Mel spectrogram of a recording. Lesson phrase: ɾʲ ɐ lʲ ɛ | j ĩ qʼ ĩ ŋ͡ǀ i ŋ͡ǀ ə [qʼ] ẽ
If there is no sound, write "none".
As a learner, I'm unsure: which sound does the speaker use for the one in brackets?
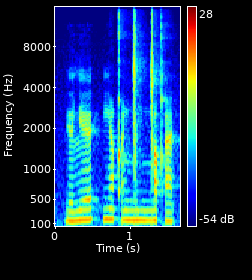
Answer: qʼ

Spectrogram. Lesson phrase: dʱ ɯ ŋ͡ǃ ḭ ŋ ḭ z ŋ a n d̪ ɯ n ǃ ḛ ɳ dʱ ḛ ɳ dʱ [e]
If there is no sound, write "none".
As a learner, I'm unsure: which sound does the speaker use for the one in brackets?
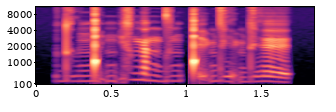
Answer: ɛ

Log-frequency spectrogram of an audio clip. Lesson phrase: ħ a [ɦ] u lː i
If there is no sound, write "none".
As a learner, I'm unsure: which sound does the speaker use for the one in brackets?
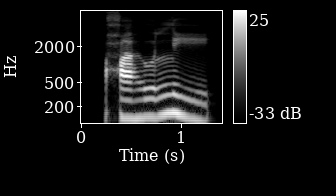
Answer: ɦ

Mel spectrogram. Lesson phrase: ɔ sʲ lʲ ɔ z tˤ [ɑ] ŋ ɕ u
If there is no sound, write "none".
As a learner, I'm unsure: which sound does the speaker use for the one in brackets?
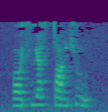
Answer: ɑ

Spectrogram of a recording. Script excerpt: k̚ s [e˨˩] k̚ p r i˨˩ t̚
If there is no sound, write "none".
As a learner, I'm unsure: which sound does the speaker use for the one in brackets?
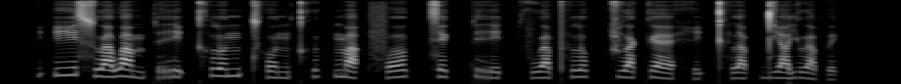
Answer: e˦˥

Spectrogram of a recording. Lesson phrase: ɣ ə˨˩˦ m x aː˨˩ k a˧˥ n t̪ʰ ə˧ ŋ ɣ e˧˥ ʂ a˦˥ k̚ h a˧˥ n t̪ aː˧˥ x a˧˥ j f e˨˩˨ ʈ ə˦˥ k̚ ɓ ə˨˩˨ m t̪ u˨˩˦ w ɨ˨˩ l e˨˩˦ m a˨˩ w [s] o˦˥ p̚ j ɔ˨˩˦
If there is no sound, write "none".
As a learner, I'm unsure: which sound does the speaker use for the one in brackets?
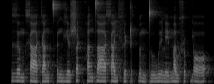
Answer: ʂ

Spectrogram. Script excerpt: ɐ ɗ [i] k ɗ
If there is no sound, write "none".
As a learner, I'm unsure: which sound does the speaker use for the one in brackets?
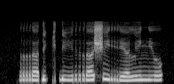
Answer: i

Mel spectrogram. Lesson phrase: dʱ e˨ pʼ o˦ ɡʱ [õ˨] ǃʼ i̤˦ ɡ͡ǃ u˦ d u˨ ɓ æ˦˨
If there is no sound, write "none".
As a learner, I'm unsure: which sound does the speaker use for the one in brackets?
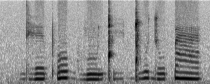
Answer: õ˨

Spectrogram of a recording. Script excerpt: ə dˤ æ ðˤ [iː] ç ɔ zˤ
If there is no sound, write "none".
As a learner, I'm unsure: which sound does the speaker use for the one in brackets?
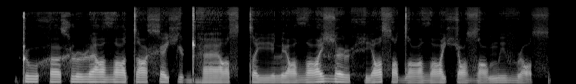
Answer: ɪː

